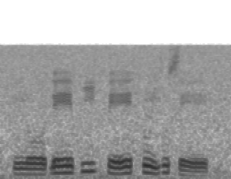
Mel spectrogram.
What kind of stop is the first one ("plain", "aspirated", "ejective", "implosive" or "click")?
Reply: implosive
